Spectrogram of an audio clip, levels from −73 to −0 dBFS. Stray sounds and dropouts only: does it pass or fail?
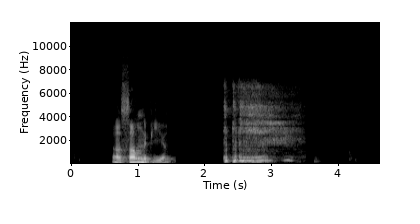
fail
